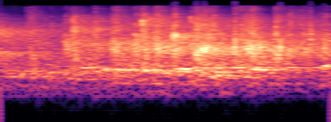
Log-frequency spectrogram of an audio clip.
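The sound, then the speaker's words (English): A crowd cheering and applauding at Chris Hani Baragwanath Hospital in Johannesburg, South Africa, as the country's first coronavirus vaccines were administered; a steady dense wash of clapping and raised voices that stays loud and lively for the whole short stretch. “Cheers and applause today in Johannesburg, South Africa, where the country's first coronavirus vaccines were administered.”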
